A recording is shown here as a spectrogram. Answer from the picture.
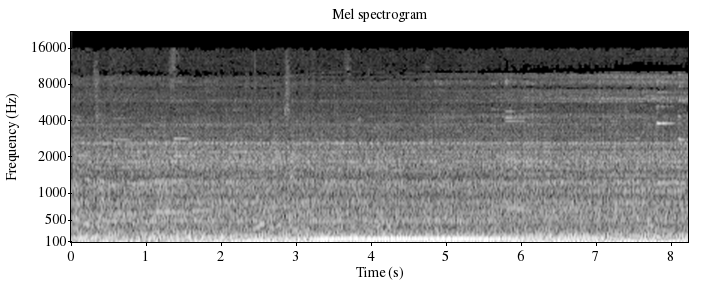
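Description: Tour bus engine running with a steady low drone and road noise inside the cabin, growing a little louder about two seconds in, with eerie music playing over it.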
